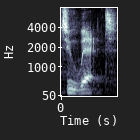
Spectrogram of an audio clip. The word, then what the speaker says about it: duet: It's pronounced duet.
